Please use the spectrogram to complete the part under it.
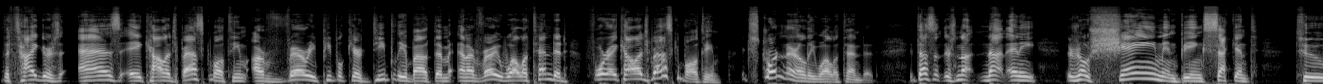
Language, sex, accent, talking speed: English, male, American, 185 wpm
